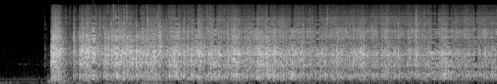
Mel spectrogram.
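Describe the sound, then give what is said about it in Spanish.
A blender set to speed 2 switches on abruptly after a brief silence and runs continuously with a loud, gritty whirring roar, steady throughout as it grinds almonds and oil into a thick, creamy paste. “A ver, cocinerito, me puedes colocar encendiendo la licuadora y el número 2.”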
